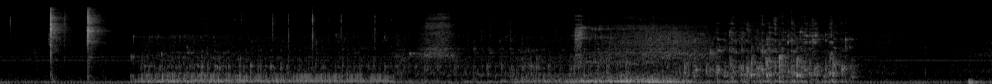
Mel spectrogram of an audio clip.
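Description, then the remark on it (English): A couple of sharp clicks, then a steady gurgling of water bubbling through a large bong packed from a grinder as someone takes a hit, for several seconds, rising and falling slightly before trailing off. No one speaks. “I like that bong. It's nice and oh my God, bubbly.”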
